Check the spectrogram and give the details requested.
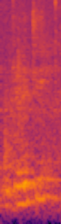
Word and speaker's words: McGinnity: McGinnity?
